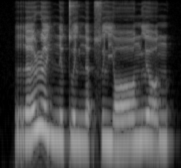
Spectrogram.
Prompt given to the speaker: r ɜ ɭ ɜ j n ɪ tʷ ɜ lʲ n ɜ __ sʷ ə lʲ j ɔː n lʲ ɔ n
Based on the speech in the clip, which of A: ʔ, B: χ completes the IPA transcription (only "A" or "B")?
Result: A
